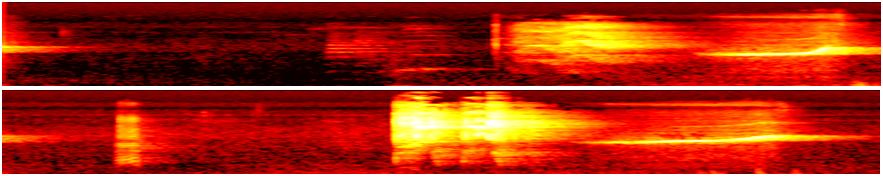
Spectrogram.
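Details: Indian ringneck parrot alternating buzzy, scratchy bursts with clear whistled notes that sweep upward, with brief gaps of silence between the sounds.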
